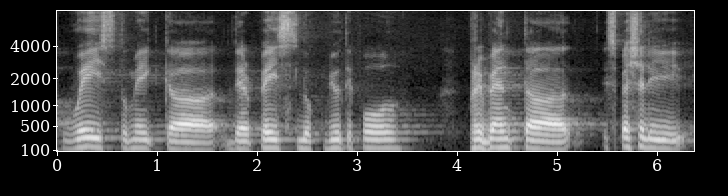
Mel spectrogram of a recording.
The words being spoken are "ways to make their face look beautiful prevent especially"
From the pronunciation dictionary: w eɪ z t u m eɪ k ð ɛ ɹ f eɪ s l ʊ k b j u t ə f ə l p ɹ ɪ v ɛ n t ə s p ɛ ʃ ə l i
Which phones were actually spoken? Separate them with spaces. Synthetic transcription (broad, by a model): w eɪ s t u m eɪ k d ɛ ɹ p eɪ s l ʊ k b j u t ə f ə l p ɹ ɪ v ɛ n t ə s p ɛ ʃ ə l i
